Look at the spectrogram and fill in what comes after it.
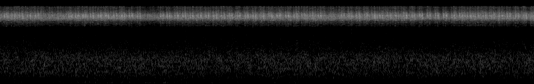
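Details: A bright, thin cricket trill, rapidly pulsed and steady in pitch, carries on without a break; loudness dips very slightly once, with no other sound present.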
